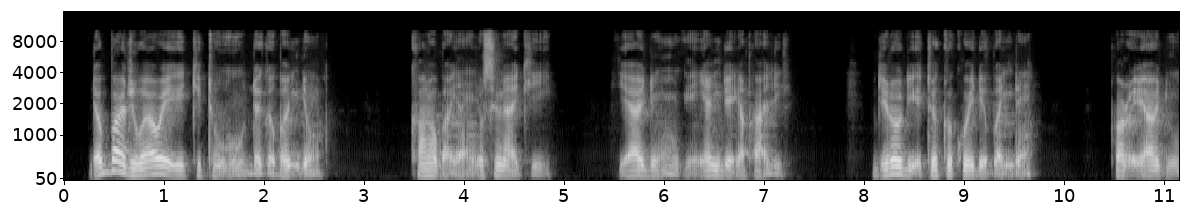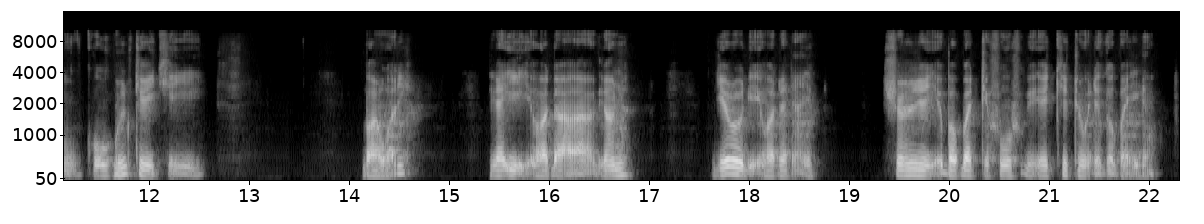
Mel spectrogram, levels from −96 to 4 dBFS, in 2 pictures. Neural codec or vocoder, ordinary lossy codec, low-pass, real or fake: autoencoder, 22.05 kHz, a latent of 192 numbers a frame, VITS, trained on one speaker; none; 9.9 kHz; fake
